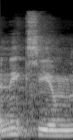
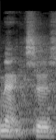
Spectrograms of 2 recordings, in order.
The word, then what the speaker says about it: NXIVM: Yeah, Nixium, not Nexus.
